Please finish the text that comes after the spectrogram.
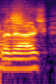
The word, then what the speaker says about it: Minaj: Nicki, how do you pronounce Nicki Minaj? Minaj.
